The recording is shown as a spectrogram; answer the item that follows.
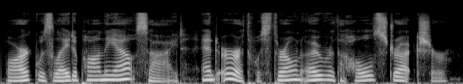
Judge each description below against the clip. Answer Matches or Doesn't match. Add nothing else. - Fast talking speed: Doesn't match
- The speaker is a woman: Matches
